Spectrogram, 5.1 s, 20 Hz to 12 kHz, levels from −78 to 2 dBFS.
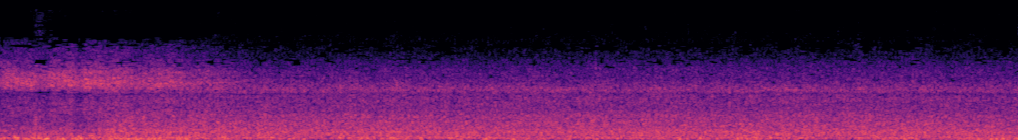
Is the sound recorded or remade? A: recorded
